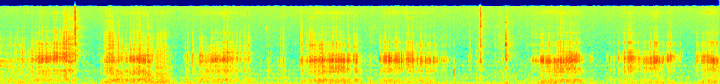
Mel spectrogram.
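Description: A plastic stylus on a yellow string is scratched and dragged across the screen of a small red and yellow plastic magnetic drawing board lying flat on a table, drawing lines. It makes a series of scratchy, rasping strokes about a second long, each carrying a steady mid-pitched hiss with brief bright clicks between them.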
